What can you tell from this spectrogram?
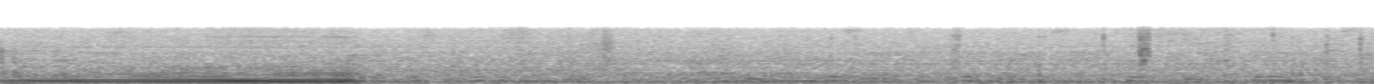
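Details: Dog named Tyson asleep and snoring, a low buzzing snore almost two seconds long that wavers slightly in pitch, then near silence with faint room sounds.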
